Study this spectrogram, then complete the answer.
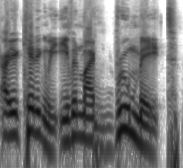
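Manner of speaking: indignant at the roommate; mock outrage. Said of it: "And I was like".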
